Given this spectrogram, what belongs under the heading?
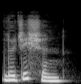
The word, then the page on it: logician: British English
